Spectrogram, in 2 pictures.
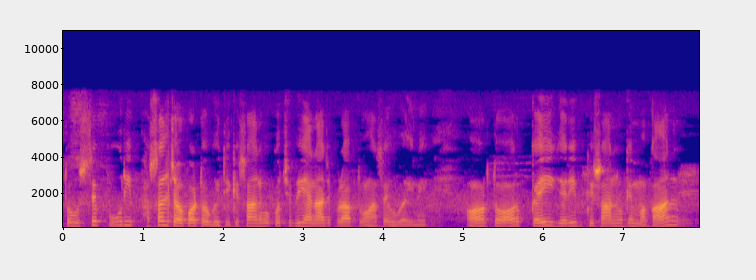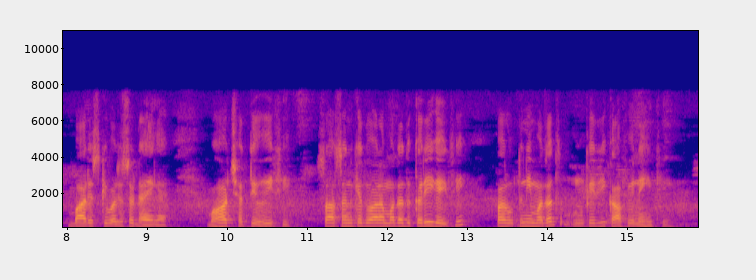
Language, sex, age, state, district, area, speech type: Hindi, male, 45-60, Madhya Pradesh, Balaghat, rural, spontaneous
